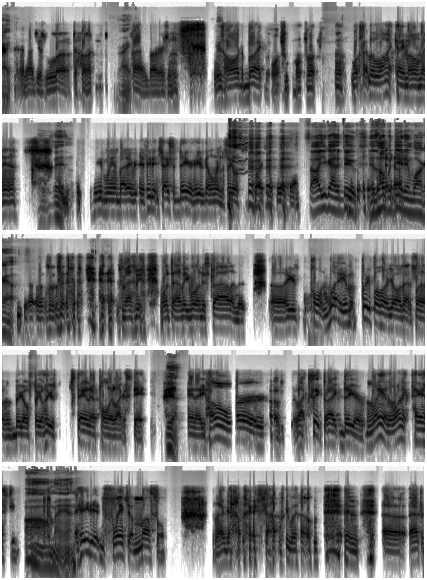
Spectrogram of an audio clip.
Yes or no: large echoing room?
no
